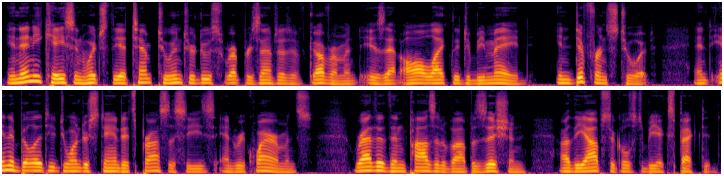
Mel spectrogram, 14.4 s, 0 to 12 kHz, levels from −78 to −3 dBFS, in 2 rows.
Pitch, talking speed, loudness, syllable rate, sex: 130 Hz, 165 wpm, -18 LUFS, 6.1 syllables/s, male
